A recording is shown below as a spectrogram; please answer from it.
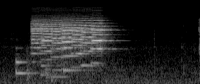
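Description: DJI Phantom 2 Vision quadcopter's power-on start-up tones: a quick series of beeping notes lasting about a second.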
